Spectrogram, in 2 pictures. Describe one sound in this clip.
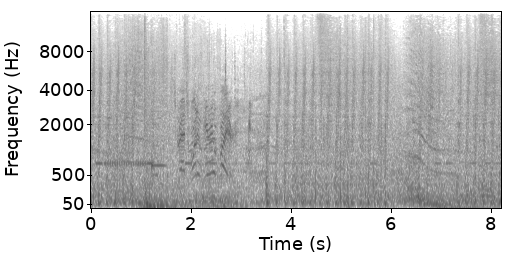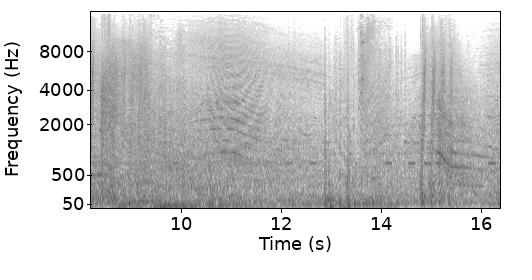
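A starfighter's engines roar steadily.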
